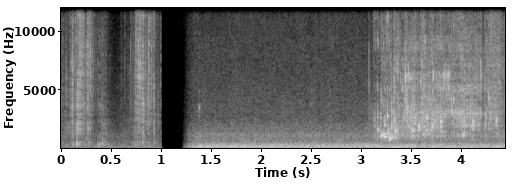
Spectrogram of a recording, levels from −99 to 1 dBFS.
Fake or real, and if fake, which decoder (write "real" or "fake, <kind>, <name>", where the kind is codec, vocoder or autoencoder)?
real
